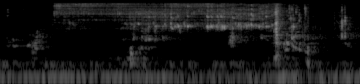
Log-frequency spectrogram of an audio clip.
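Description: Someone takes a brief drink of water, with a few seconds of steady, hissing liquid and splashing sounds and small clinks. No one speaks.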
